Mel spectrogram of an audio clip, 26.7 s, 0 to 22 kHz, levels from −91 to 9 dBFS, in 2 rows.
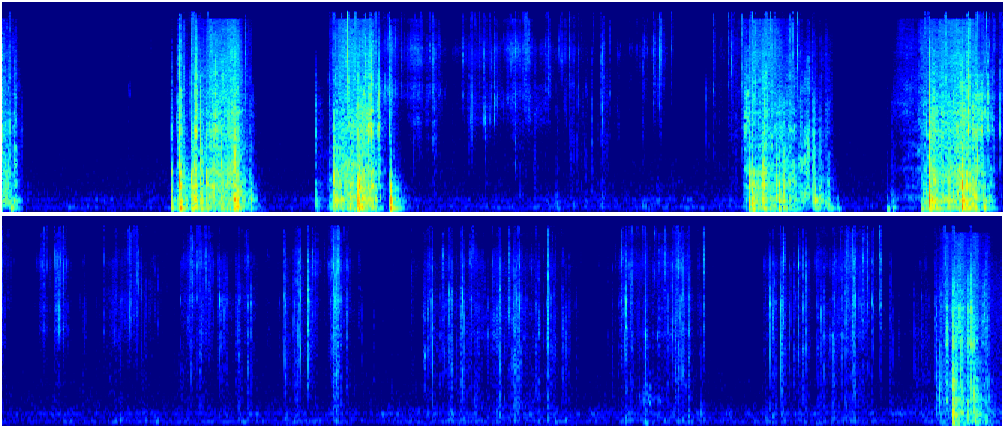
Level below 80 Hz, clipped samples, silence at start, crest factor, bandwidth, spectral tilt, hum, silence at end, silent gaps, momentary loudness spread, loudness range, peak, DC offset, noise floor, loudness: -46 dBFS; under 0.1%; 0 s; 32 dB; 18 kHz; -5.5 dB/octave; none; 0.2 s; none; 29 LU; 24 LU; 0 dBFS; under 0.1%; -76 dBFS; -26 LUFS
